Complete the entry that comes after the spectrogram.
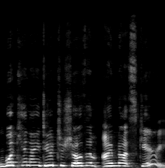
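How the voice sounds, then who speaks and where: A woman uses a squeaky, put-on character voice at an extremely high pitch. She talks at a moderate pace. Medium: read story. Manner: nervous, jumpy.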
